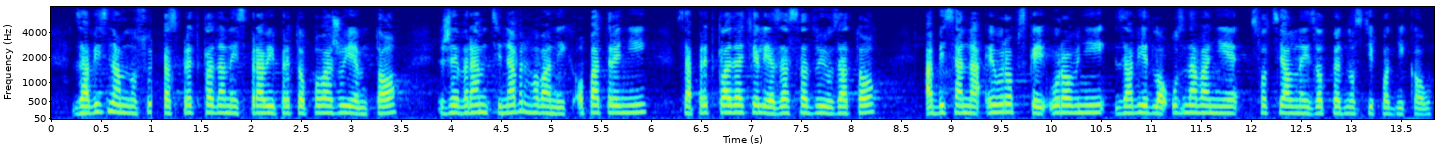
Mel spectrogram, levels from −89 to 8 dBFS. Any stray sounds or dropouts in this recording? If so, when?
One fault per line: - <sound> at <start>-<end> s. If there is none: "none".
- dropout at 1.0-1.1 s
